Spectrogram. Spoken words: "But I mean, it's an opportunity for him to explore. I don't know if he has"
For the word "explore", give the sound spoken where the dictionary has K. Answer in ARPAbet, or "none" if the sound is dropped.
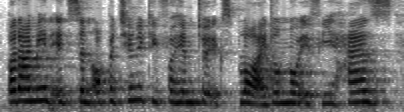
K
